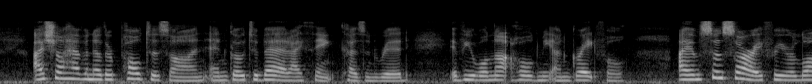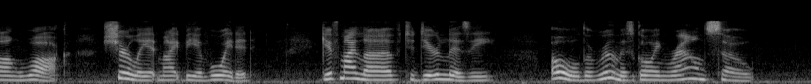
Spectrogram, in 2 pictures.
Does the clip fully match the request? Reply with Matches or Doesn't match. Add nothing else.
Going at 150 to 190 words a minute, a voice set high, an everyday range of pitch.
Matches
